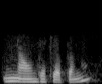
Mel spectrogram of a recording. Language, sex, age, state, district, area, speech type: Telugu, male, 30-45, Andhra Pradesh, Kakinada, urban, conversation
